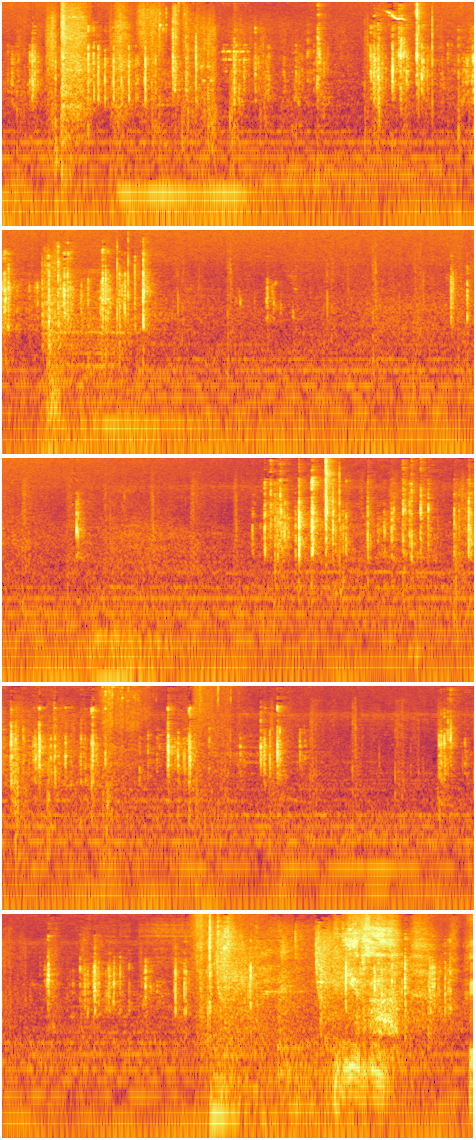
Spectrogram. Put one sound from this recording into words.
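Footsteps tread on a hard, gritty floor.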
